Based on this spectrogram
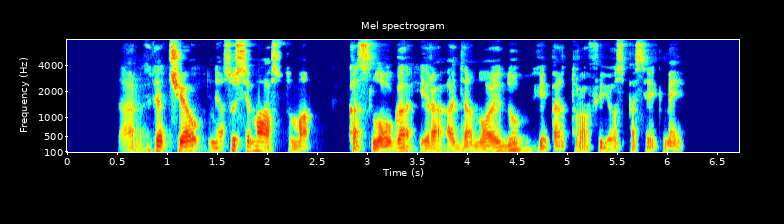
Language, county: Lithuanian, Marijampolė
